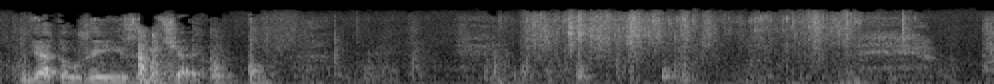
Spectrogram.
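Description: Paper rustles as a man handles things on a table.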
